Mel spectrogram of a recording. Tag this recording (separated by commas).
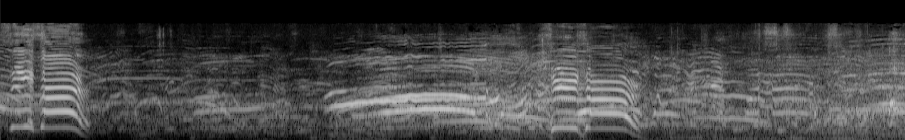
Speech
